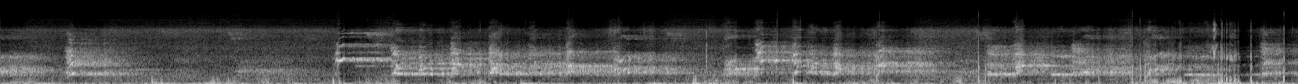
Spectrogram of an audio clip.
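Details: Dogs at playtime on a farm produce a busy, continuous jumble of overlapping yips, yelps and barks, with sharp high calls bursting out every second or so over a constant noisy background.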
